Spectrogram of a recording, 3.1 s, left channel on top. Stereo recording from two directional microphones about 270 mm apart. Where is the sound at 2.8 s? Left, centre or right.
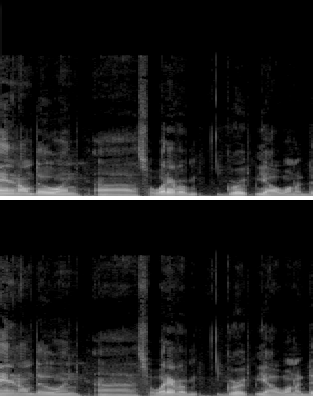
Right.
